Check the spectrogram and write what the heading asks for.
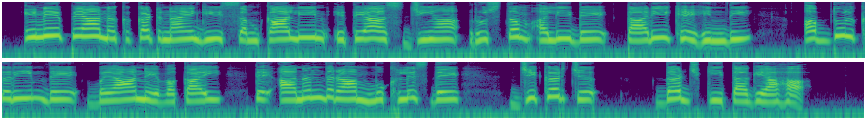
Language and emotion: Dogri, neutral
